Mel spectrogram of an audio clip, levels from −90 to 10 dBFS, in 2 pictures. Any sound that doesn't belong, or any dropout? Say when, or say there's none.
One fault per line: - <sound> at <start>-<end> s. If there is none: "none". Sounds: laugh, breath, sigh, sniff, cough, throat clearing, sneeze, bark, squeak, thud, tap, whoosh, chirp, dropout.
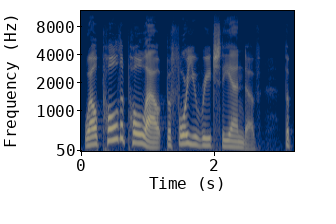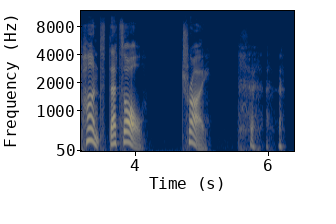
- laugh at 5.5-6.3 s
